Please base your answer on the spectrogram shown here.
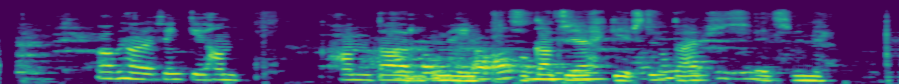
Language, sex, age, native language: Icelandic, male, 11, Icelandic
